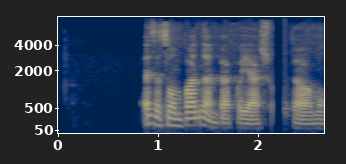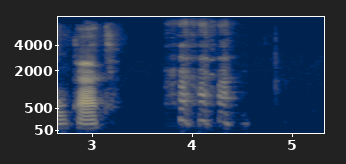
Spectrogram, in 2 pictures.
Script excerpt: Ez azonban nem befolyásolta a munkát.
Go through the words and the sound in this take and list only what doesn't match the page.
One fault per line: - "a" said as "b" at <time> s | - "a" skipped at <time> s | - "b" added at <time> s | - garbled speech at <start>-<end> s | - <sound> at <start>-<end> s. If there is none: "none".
- dropout at 2.1-2.3 s
- laugh at 3.7-4.6 s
